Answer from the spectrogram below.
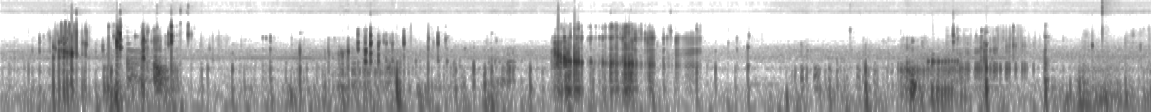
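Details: Constant stomach noises: repeated low gurgling, bubbling and squelching with brief higher rushes over a faint steady hum, ordinary bowel sounds (borborygmi).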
